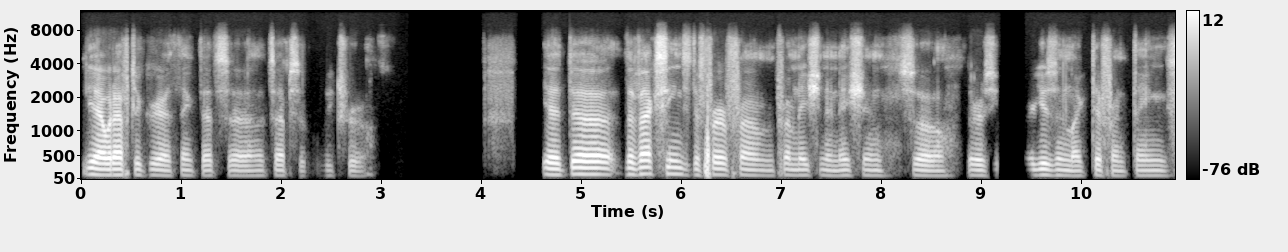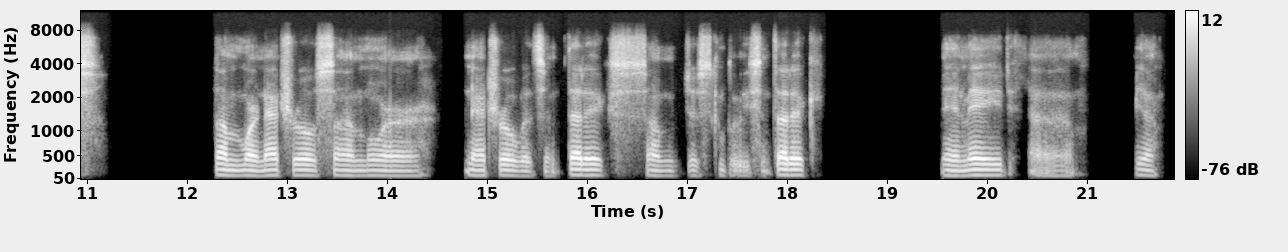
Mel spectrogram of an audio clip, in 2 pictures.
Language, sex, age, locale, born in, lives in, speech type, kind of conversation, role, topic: English, male, 35-39, en-US, United States, United States, conversation, unstructured, none, What could happen to global health if countries worked together to make vaccines accessible to everyone?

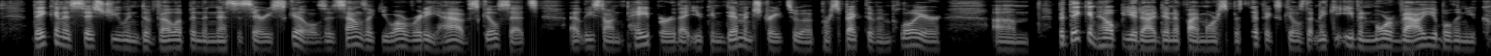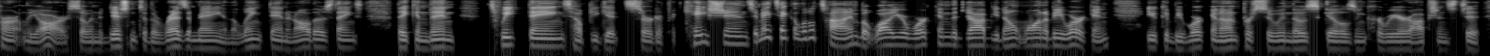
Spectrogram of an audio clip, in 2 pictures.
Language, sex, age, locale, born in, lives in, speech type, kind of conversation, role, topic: English, male, 45-49, en-US, United States, United States, conversation, advice, advisor, How can I get unstuck and find growth opportunities in my current job?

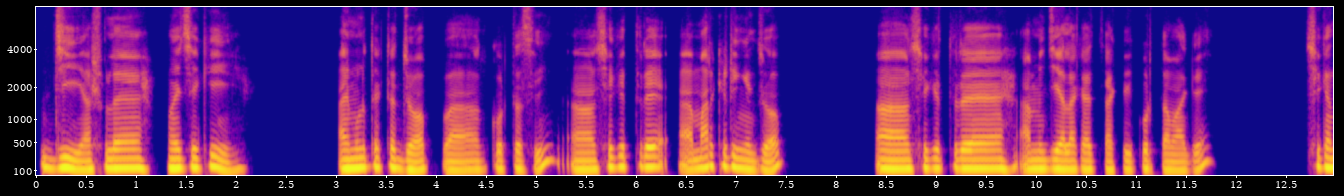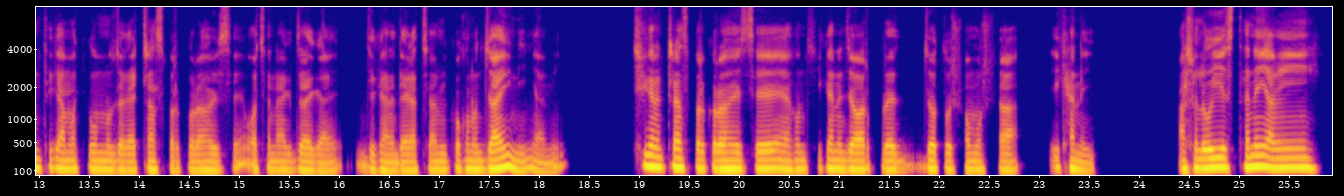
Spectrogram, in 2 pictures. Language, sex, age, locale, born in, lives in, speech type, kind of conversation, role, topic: Bengali, male, 20-24, bn-BD, Bangladesh, Bangladesh, conversation, advice, user, অচেনা স্থানে কীভাবে নিরাপদে ঠিকানা ও দিকনির্দেশনা খুঁজে পাব?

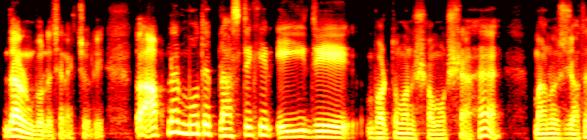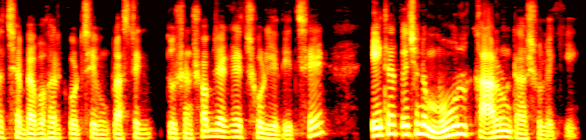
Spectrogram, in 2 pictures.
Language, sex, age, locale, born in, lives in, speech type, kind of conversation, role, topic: Bengali, male, 30-34, bn-BD, Bangladesh, Bangladesh, conversation, podcast, host, প্লাস্টিক দূষণ নিয়ে সাধারণ মানুষের কাছে আপনি কীভাবে বিষয়টি সহজভাবে ব্যাখ্যা করবেন?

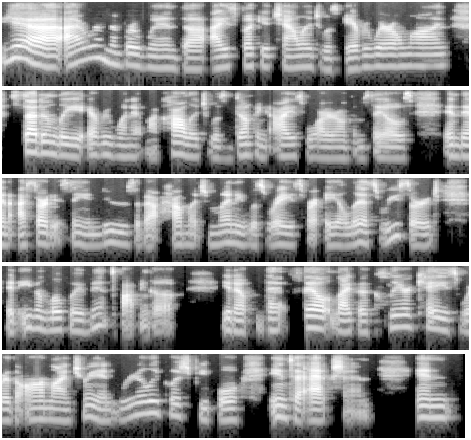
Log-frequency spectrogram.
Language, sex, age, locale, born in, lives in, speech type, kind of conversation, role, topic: English, female, 45-49, en-US, United States, United States, read, expert-assistant, asker, How do experts analyze shifts in political opinion?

